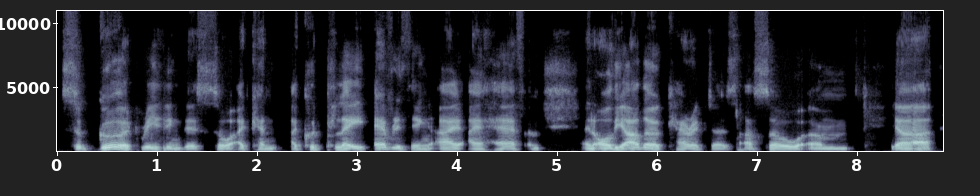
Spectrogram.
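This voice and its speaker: An older man, an audiobook narrator, chatting casually in an interview in a lively but hesitant way and often searching for words. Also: fairly low pitch, measured pace.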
